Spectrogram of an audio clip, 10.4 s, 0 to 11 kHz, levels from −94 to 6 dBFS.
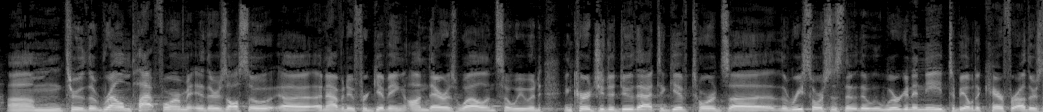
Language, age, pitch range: English, 30-49, 125-155 Hz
